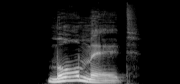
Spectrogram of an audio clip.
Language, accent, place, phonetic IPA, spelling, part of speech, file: German, Germany, Berlin, [ˈmʊʁml̩t], murmelt, verb, De-murmelt.ogg
- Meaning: inflection of murmeln: 1. third-person singular present 2. second-person plural present 3. plural imperative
